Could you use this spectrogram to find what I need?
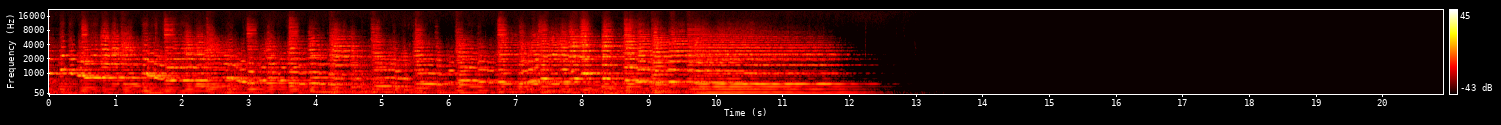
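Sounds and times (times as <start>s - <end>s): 
baroque orchestral suite: 0.0s - 12.6s.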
